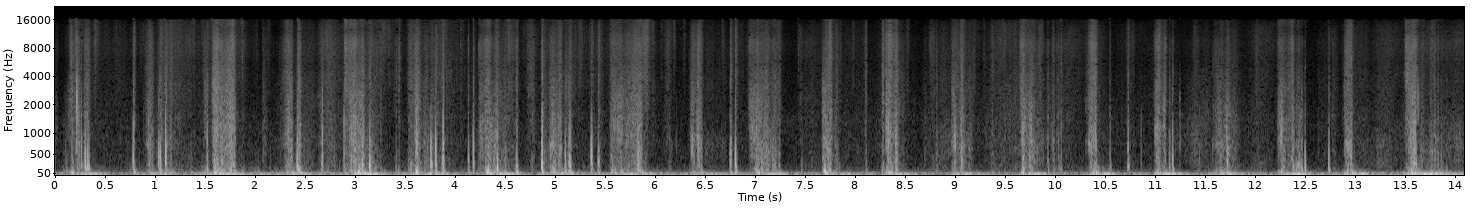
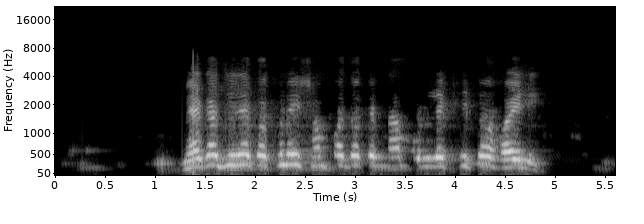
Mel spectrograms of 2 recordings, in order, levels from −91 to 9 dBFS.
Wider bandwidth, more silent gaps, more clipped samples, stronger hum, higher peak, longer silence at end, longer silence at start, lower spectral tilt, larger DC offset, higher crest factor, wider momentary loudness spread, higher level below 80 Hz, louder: first, 16.5 kHz vs 5 kHz; neither; neither; neither; about the same, -2 dBFS vs -4 dBFS; second, 0 s vs 0.8 s; second, 0 s vs 1.3 s; second, -5 dB/octave vs -8.5 dB/octave; first, 0.2% vs under 0.1%; first, 22 dB vs 16 dB; first, 15 LU vs 9 LU; first, -30 dBFS vs -60 dBFS; second, -30 LUFS vs -18 LUFS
